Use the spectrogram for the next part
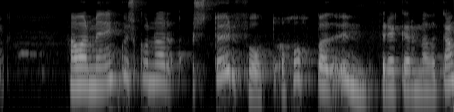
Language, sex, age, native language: Icelandic, male, 30-39, Icelandic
